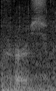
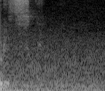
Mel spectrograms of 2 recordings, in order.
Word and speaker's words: Kursk: And so they took more territory than the German army did when they tried to take Kursk, or Kursk would be the better pronunciation.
